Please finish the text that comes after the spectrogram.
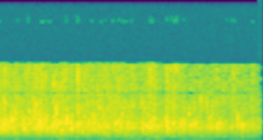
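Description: Steady applause from a concert audience welcoming the Lobby Music Volunteers Chamber Orchestra, a dense, continuous patter of many hands clapping at an even level throughout, with no voices standing out.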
